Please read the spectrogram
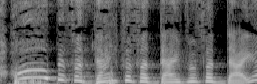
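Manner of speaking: high-pitched, gushing agreement; eager grandma. Acted. Grandma telling Miko he may surely try, eager. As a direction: start on a high delighted "oh", then tumble on.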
